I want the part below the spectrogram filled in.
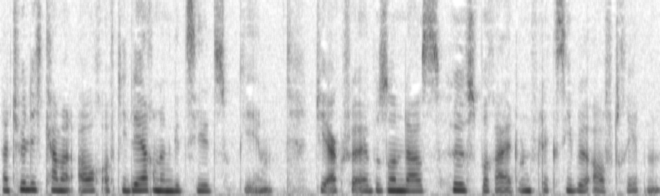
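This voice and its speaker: At a moderate pace, a woman speaks with fairly high pitch and monotone, flat intonation. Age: 20s. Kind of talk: interview.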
